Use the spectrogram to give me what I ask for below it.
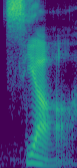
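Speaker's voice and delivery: Tsya said as one clipped syllable; demo syllable. Shown as a demonstration. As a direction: say Tsya as a single beat. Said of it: "one syllable".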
